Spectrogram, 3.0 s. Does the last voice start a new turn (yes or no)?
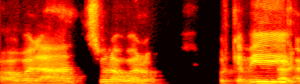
no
